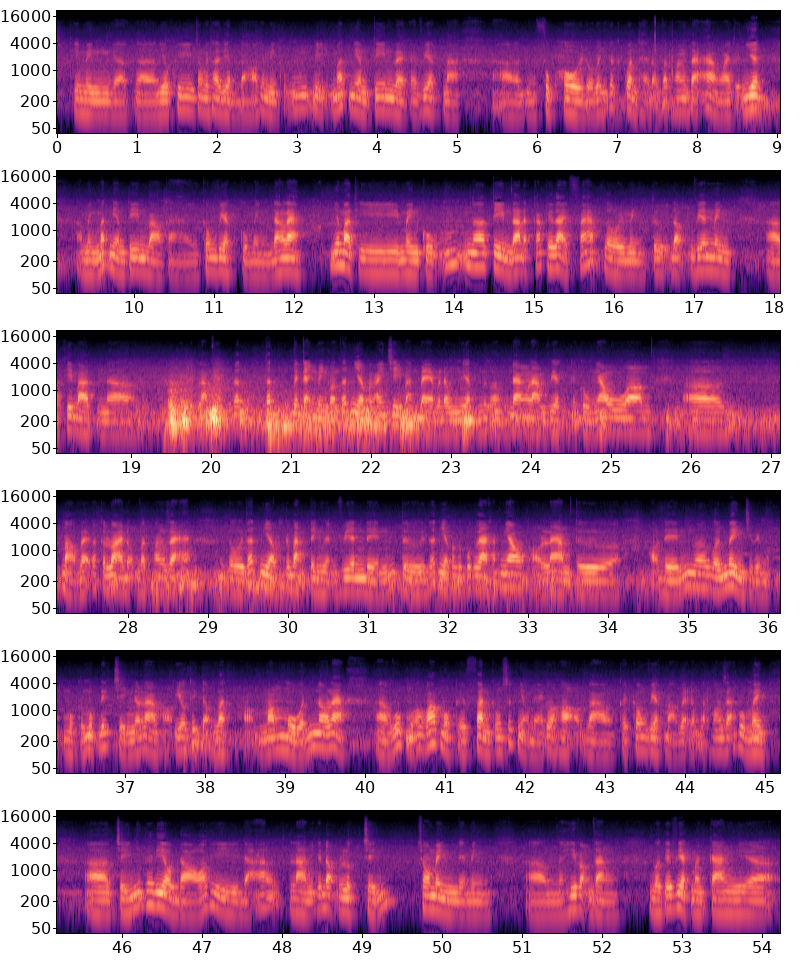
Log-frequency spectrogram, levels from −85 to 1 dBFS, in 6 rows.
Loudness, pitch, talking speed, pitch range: -23 LUFS, 110 Hz, 220 wpm, 105-125 Hz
